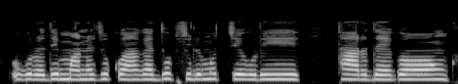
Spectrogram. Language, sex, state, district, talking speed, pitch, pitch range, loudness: Chakma, female, Tripura, Dhalai, 130 wpm, 230 Hz, 230-240 Hz, -15 LUFS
